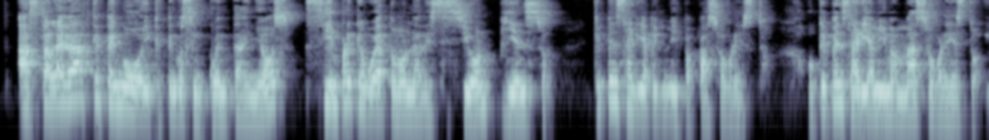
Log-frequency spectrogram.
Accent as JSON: {"language": "Spanish", "region": "Mexico City", "country": "Mexico", "tie": "born or raised there", "moved": "as an adult", "said": "Yo nací en la Ciudad de México em, y viví los primeros 25 años de mi vida en la Ciudad de México."}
